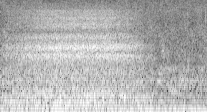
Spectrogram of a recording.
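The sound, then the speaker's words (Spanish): A deep inhale through the nose during a guided breathing exercise: a faint, airy hiss lasting about two seconds that eases off toward the end. “Continúa unos segundos más. Inhala profundo por la nariz.”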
